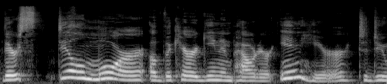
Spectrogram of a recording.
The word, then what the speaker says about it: carrageenan: water thick the carrageenan I was mispronouncing it carrageenan last time apparently and Google informed me that this should be carrageenan carrageenan so my apologies but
